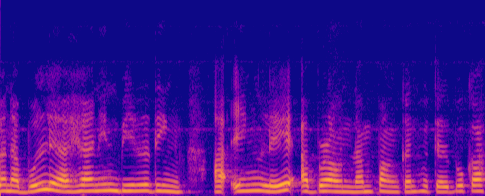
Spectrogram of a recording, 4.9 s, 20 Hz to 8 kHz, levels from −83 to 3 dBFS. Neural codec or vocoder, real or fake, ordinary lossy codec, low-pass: none; real; none; 7.2 kHz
